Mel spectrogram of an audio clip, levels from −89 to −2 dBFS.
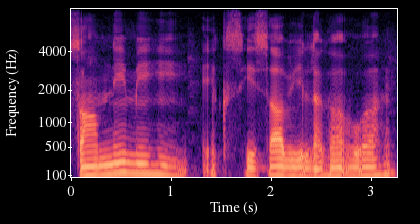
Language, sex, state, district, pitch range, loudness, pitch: Hindi, male, Jharkhand, Ranchi, 100-120 Hz, -20 LUFS, 105 Hz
